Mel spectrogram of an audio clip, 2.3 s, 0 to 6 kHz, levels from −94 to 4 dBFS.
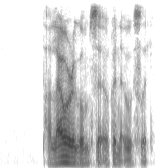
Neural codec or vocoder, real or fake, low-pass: none; real; 5.4 kHz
